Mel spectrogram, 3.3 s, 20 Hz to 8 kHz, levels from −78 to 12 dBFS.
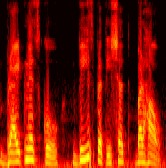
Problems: constant background noise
